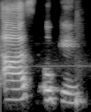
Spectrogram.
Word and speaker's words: est: Are you ready to read this? Asmi? Yes? Okay, read this line. Yeah. Very good. So this is A. Okay, Asmi. E-S-T is pronounced as A.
